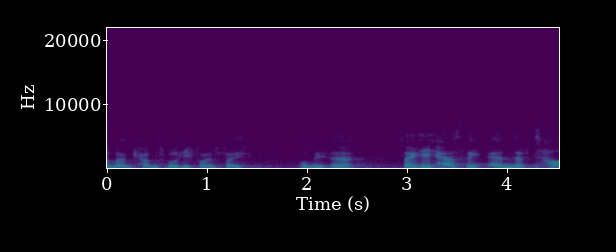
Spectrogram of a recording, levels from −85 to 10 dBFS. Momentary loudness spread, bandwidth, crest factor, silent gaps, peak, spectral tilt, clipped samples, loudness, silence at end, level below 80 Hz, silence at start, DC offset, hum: 8 LU; 17 kHz; 18 dB; none; -28 dBFS; -7.5 dB/octave; under 0.1%; -46 LUFS; 0 s; -72 dBFS; 0 s; under 0.1%; none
